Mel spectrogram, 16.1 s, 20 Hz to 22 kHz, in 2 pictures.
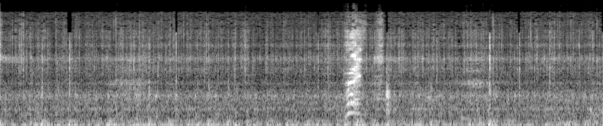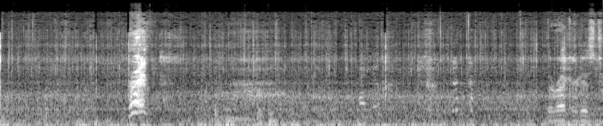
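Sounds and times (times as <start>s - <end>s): car engine and tyre rumble: 0.0s - 16.0s
man sneezing: 4.6s - 5.0s, 9.8s - 10.2s.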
